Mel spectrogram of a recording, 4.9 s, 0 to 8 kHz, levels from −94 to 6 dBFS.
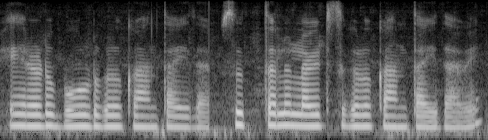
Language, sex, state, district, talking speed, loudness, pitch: Kannada, female, Karnataka, Koppal, 125 wpm, -18 LUFS, 200 Hz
